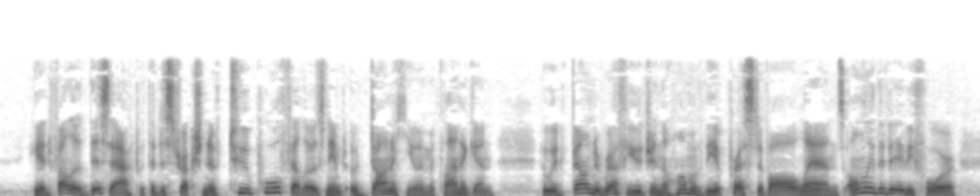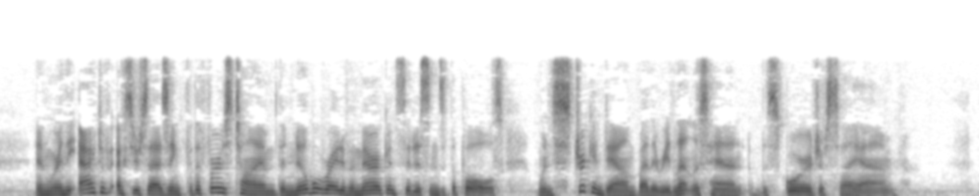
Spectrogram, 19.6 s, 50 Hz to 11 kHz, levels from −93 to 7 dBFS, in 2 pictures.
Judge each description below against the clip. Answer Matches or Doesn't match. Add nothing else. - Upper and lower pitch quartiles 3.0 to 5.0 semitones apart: Matches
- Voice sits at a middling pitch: Matches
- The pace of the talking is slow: Doesn't match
